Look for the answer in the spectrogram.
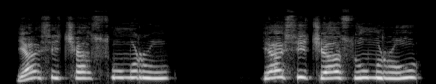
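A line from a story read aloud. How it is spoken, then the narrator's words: Moaning. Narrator (Russian): стонала она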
